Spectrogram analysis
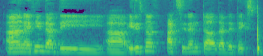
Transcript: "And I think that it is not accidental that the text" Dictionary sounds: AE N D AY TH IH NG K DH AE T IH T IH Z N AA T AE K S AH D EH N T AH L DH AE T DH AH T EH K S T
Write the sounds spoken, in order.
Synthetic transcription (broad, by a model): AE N D AY T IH NG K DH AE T IH T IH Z N AA T AE K S AH D EH N T AH L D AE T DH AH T EH K S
